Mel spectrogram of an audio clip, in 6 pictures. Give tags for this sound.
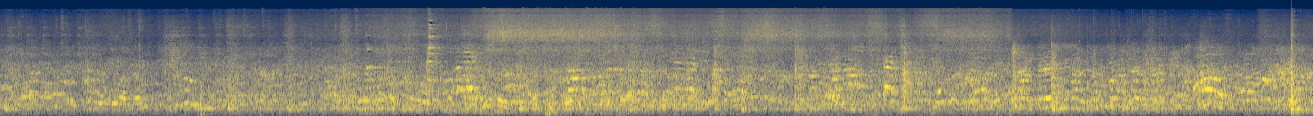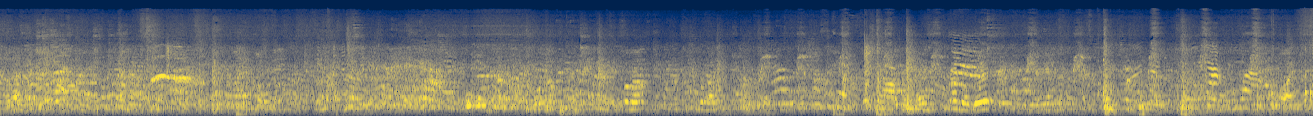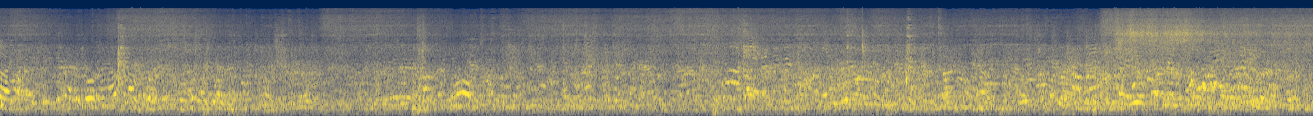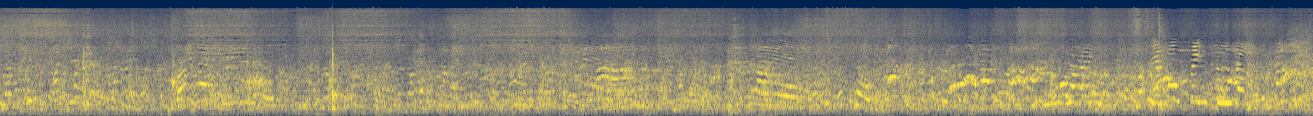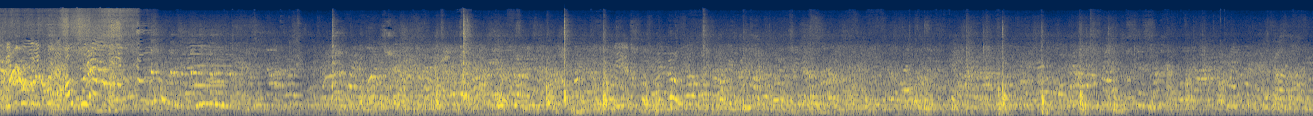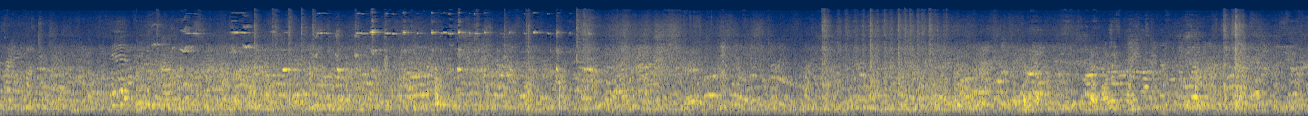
background
children
field-recording
indoor
London
noise
people
shouting
voices

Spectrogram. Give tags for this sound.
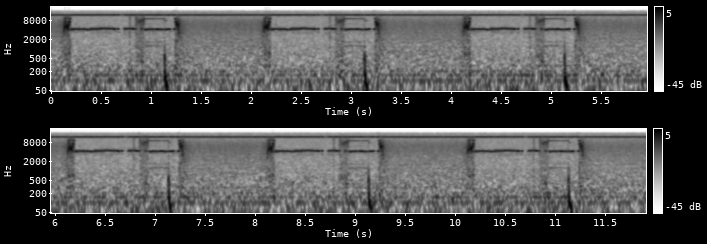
noise
loop
circuit-bent
atari

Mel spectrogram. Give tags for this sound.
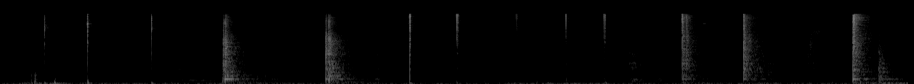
magnet-on-chalk-board
magnets

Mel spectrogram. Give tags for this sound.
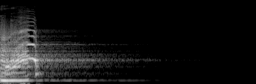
short
organic
sfx
deep
effect
didgeridoo
oneshot

